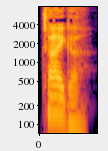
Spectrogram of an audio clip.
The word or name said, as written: tiger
